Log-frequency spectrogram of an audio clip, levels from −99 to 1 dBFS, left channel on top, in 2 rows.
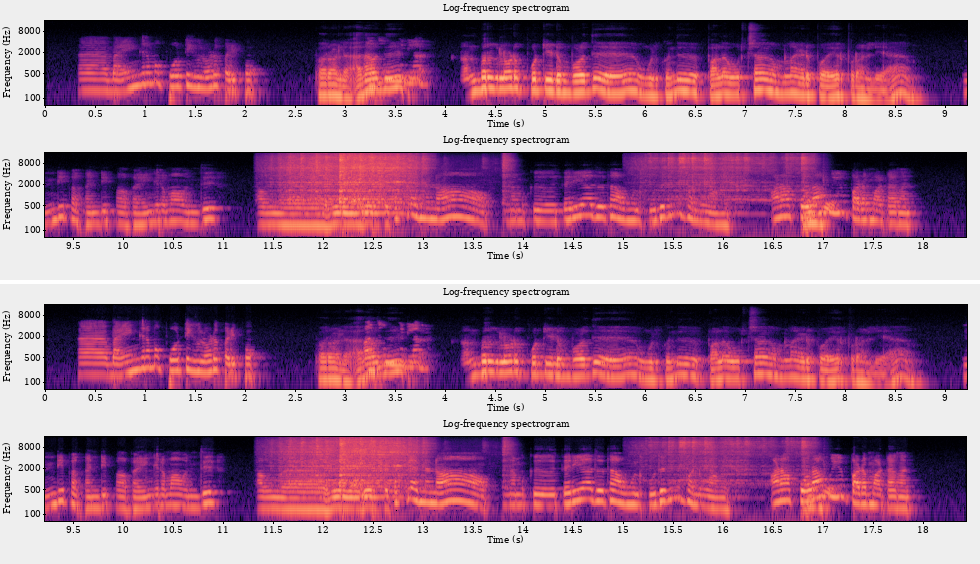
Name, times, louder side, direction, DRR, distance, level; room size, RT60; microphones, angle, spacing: voice 1, 0.3-2.1 3.2-3.8 9.2-10.9 11.3-16.1 16.5-17.9, right 2 dB, 50° right, 0.5 m, -29 dB
voice 2, 2.7-3.8 4.2-8.7 16.8-17.1, left 4 dB, 85° left, 0.5 m, -26 dB
Insect, 11.4-13.1 13.6-13.9 15.1-17.0, left 2 dB, 25° left, 1.4 m, -27 dB
5.8 x 3.5 x 2.2 m
head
